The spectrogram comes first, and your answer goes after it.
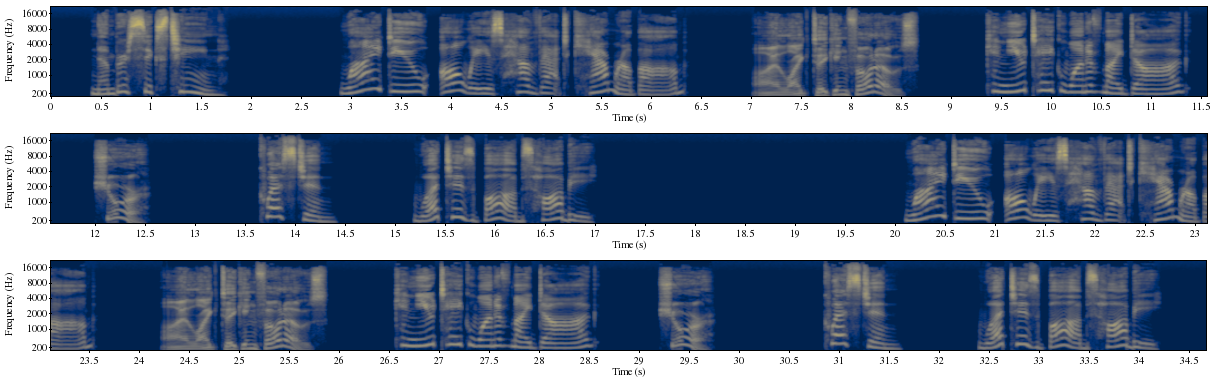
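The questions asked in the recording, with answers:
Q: What is Bob's hobby?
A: Taking photos.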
